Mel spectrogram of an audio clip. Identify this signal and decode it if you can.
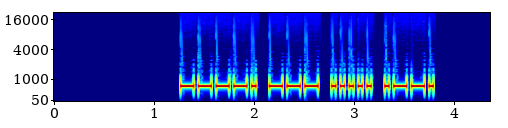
Morse code, heard as a keyed tone, about 28 wpm, 700 Hz. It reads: 9O5P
